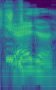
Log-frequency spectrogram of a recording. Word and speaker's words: Jagger: It's pronounced like Jaguar is how the note for people that can't see that.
